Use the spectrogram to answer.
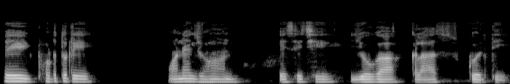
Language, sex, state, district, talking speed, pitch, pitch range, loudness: Bengali, male, West Bengal, Jalpaiguri, 105 wpm, 125 Hz, 120-135 Hz, -21 LUFS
